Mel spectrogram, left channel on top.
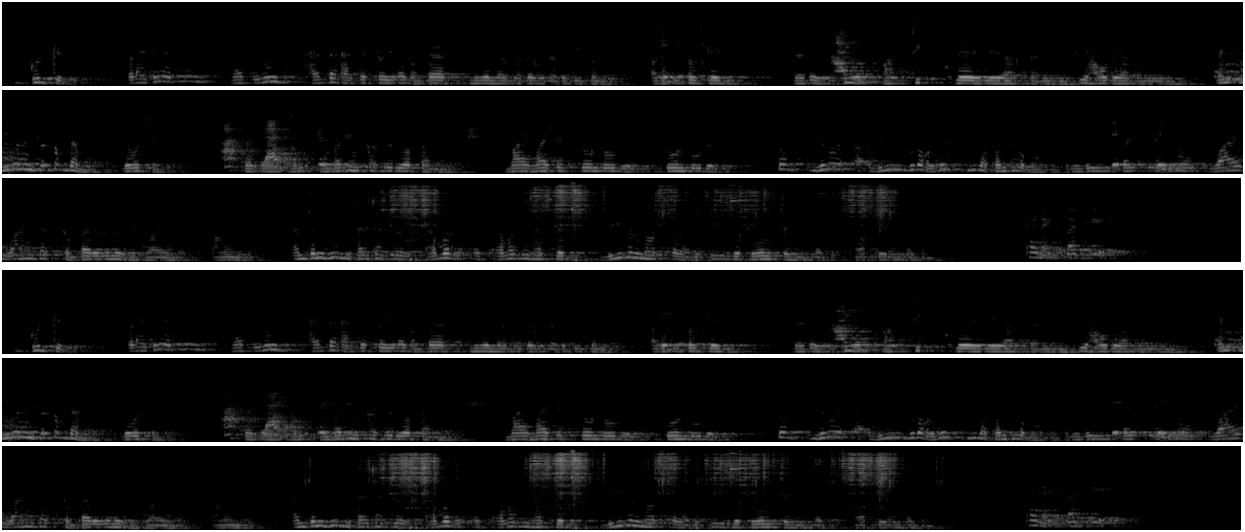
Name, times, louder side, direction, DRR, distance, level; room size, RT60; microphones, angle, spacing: voice 1, 0.1-0.8 1.3-6.1 6.5-7.4 7.9-11.8 12.1-14.0 14.8-16.9 17.4-19.7 20.1-27.2 27.7-34.2, left 1 dB, 35° left, 0 dB, 1.9 m, -47 dB
voice 2, 8.3-9.0 12.1-12.5 14.6-15.2 15.6-15.8 17.1-17.2 23.5-24.1 35.0-35.8, left 1 dB, 85° left, 2 dB, 6.5 m, -46 dB
sound 1, 27.8-27.9 28.4-29.4 30.0-30.9 31.3-32.7 32.9-33.8 34.2-34.3, right 7 dB, 30° right, 1.3 m, -38 dB
25.0 x 23.0 x 8.4 m, 0.96 s
head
